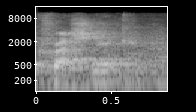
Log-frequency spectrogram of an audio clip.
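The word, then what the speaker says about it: Krushnic: So we pronounce it Krushnik.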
